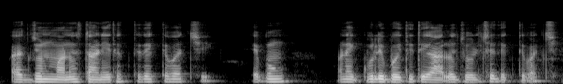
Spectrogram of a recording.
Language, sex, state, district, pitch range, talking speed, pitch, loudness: Bengali, male, West Bengal, Jalpaiguri, 115-125 Hz, 150 wpm, 120 Hz, -19 LUFS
